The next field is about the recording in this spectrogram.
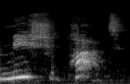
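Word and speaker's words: מִשְׁפָּט: the same shoresh but because it's not following an open syllable and it's at the beginning of a syllable itself the pay in mish pot is a pay not a fae but here it's a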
